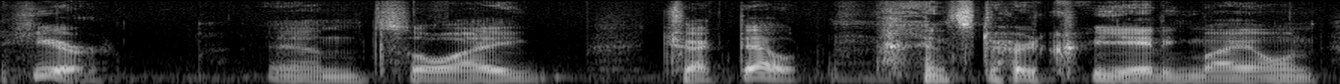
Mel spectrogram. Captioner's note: chuckles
